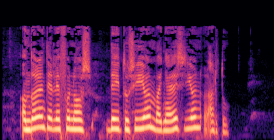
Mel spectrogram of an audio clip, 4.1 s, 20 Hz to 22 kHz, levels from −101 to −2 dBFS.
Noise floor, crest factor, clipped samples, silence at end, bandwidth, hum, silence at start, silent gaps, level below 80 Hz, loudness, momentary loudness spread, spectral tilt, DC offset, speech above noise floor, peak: -61 dBFS; 14 dB; under 0.1%; 0.7 s; 11.5 kHz; none; 0.35 s; none; -50 dBFS; -12 LUFS; 12 LU; -5.5 dB/octave; under 0.1%; 49 dB; 0 dBFS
